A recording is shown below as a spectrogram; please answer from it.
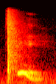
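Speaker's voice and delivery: tea said loud, set apart; loud teacher emphasis on tea; stressed example word. Shown as a demonstration. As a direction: lean on tea for the class. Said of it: "and we have".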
